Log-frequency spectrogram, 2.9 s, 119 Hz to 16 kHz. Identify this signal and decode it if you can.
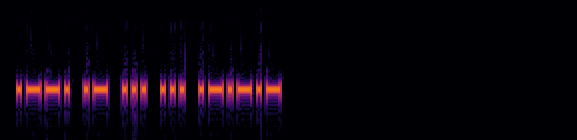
Morse code, heard as a keyed tone, about 50 wpm, 700 Hz. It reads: PASS.
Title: Sentences from Top 1000 Words - Review Part 2 - 50wpm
